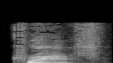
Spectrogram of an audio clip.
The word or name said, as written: coiffe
